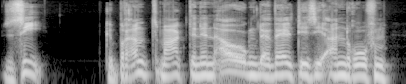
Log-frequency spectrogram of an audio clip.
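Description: A cruel male villain who thunders his commands in a raised, forceful voice, as a gravelly-voiced narrator puts him on. The storybook reading is close and dry. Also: on the high side, expressive, normal speed, no room sound, voice pushed up, heavily acted. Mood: menacing.

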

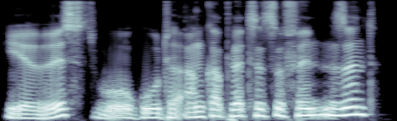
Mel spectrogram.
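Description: A gruff captain of a small sailing boat, skeptical and brisk, weighing up a stranger in a storybook reading, as a man voices him. The voice is dark and gravelly. It is recorded close, with no room sound. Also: mid-range voice, big pitch swings, no room sound, exaggerated voice. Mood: questioning. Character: doubtful, gruff male ship's master. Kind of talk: audiobook reading.

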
